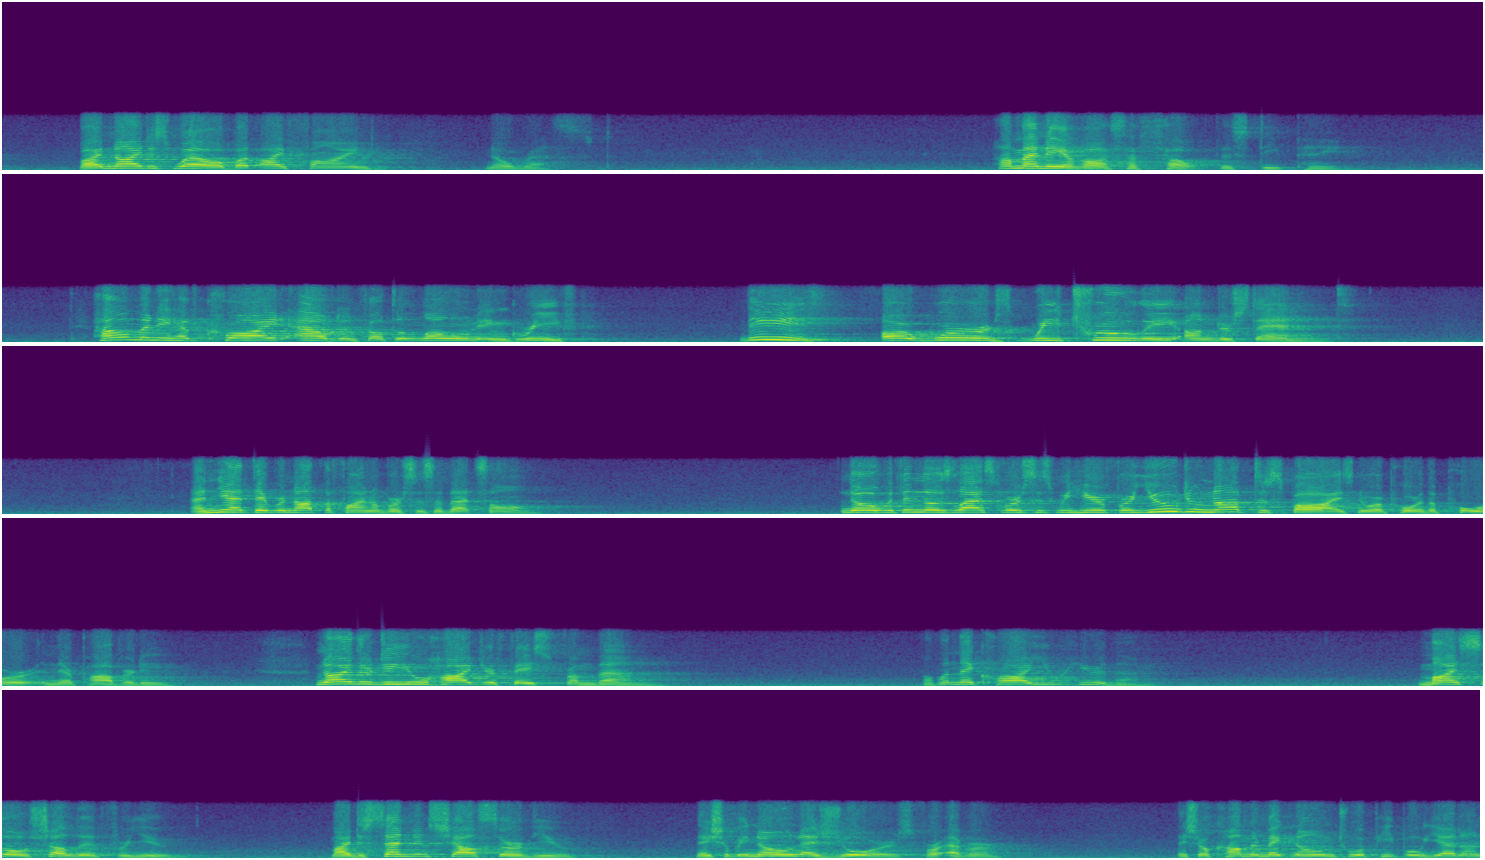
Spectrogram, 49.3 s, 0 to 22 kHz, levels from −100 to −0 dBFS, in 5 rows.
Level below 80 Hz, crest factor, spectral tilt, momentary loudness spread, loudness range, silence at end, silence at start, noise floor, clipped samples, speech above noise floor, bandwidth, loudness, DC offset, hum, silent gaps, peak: -54 dBFS; 18 dB; -2.5 dB/octave; 16 LU; 9 LU; 0 s; 0.5 s; -53 dBFS; under 0.1%; 36 dB; 7.6 kHz; -17 LUFS; under 0.1%; none; none; 0 dBFS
